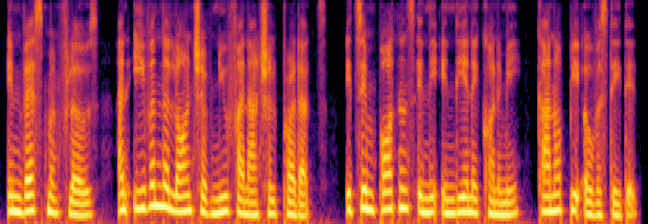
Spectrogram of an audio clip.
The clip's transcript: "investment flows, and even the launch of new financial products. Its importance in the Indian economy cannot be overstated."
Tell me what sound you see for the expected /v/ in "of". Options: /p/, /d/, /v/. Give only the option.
/v/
